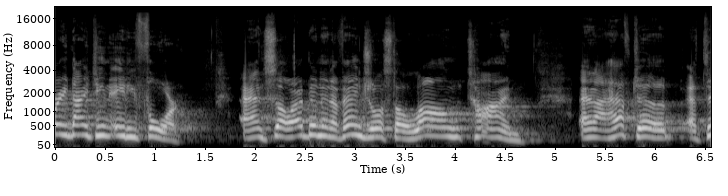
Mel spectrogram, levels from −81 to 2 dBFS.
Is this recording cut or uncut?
uncut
